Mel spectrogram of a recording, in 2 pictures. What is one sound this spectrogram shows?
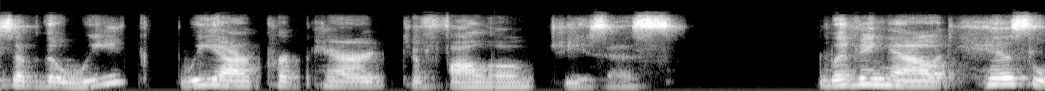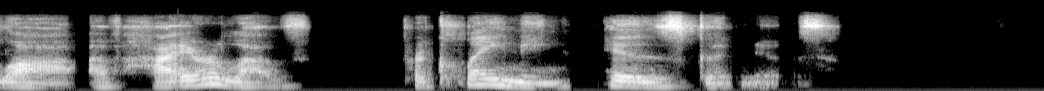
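A man reads out calmly over an online call.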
